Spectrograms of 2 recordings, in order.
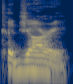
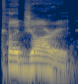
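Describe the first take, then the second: First: The middle consonant is a hard J. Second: The middle consonant is a hard J.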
